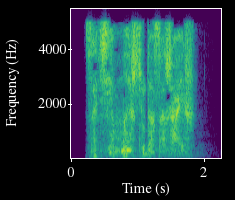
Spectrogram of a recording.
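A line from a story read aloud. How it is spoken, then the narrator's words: Whispered. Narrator (Russian): прошептал Гриф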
